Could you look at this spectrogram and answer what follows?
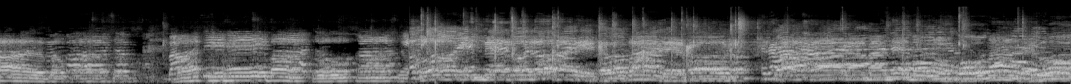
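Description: A group of people singing together without instruments, as in a game of antakshari. From about 4 s in the singing gets fuller and is joined by hand clapping.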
